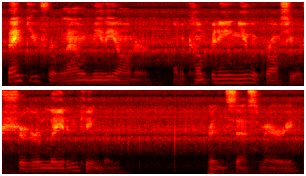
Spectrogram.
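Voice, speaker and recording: A man playing a gentle, playful working man given to musing, in a radio drama. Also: fairly low pitch, very animated, normal speed, noisy background. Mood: playful courtly.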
